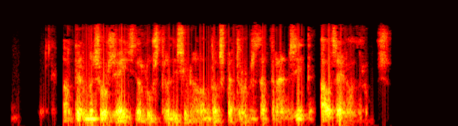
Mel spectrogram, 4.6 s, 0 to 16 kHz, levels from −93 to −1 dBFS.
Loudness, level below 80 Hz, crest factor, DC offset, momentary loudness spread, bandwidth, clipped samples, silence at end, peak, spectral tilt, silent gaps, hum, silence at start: -23 LUFS; -50 dBFS; 18 dB; under 0.1%; 15 LU; 8 kHz; under 0.1%; 0.7 s; -6 dBFS; -4.5 dB/octave; none; none; 0.65 s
